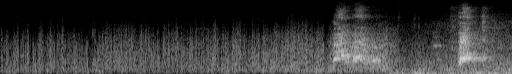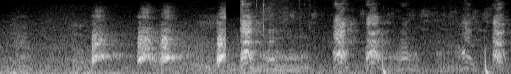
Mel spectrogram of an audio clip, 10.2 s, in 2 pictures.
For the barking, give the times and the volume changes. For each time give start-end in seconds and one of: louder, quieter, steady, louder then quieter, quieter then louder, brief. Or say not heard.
3.3-10.2 louder then quieter.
